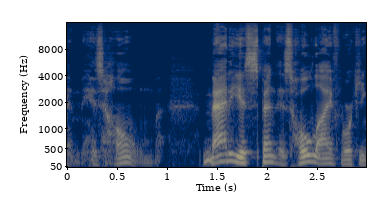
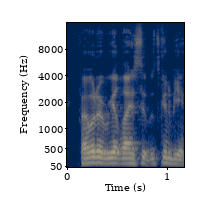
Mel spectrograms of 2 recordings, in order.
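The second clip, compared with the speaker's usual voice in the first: ordinary delivery, nothing marked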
